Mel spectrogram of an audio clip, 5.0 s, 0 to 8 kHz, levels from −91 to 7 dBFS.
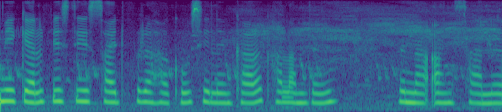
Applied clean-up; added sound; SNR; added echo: none; none; none; none.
